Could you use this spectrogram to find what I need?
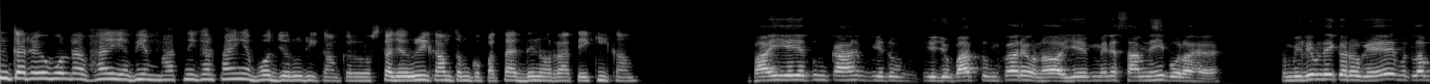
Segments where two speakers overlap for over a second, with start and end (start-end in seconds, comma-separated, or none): none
